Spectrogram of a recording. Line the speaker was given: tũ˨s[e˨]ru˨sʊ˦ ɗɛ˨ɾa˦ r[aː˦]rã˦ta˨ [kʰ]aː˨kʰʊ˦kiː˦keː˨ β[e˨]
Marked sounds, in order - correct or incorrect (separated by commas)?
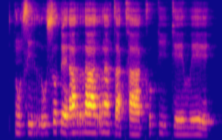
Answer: incorrect, correct, correct, correct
